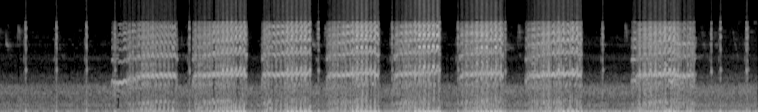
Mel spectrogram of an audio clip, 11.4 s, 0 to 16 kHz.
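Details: Common kestrel visiting its nest box in Théding, France, on 30 March 2021, the first visit of the season: repeated drawn-out, quavering whine calls, each about a second long, preceded by a few sharp clicks.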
